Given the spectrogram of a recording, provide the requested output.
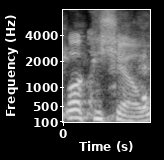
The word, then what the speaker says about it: Waukesha: he says you've got to ask them about wakasha county have i got the pronunciation right waukesha county walker show working show there we go um either you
